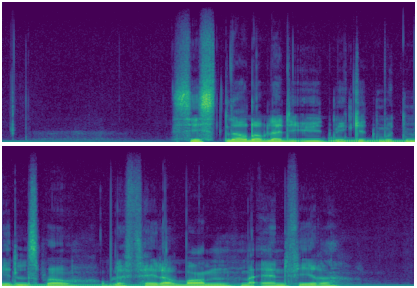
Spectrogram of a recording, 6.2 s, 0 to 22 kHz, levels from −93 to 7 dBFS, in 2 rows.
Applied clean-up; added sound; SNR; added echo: none; Bass guitar; 14 dB; none.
